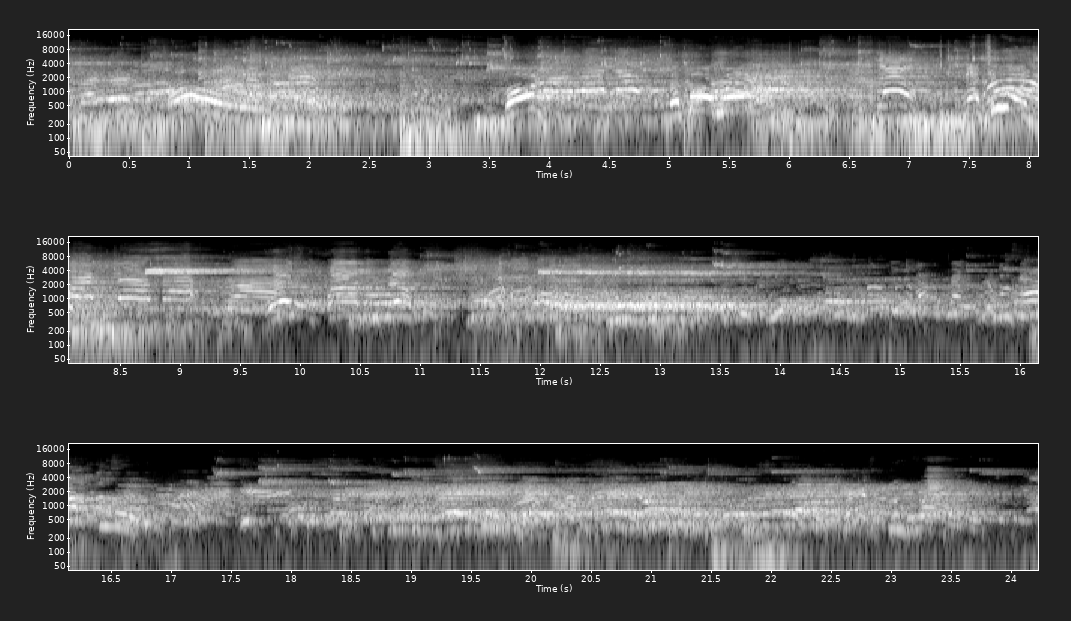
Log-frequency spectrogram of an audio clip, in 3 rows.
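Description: Basketball game sounds on a hardwood gym court: the ball bouncing on the floor, sneakers squeaking and voices calling out. Two short, steady, high whistle tones come about 9 and 12 seconds in, most likely the referee's whistle.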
